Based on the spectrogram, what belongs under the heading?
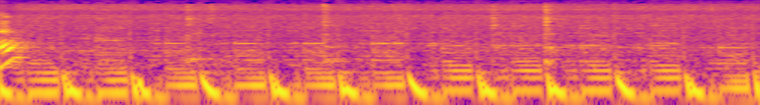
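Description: Chopped onion, tomato and mushroom sizzling in oil on a heavy iron dosa griddle, with a spatula scraping and tapping the griddle a few times as they are stirred. Background music with a steady beat plays underneath.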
